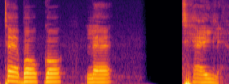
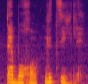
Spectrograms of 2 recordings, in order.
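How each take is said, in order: First: The surname is said with a plain t sound. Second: The surname is said with a ts sound. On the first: This is how others mistakenly say the name. The speaker calls it wrong. "if you hear people say" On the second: This is the name's real pronunciation. The speaker calls it right. "his name is Tebogo"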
